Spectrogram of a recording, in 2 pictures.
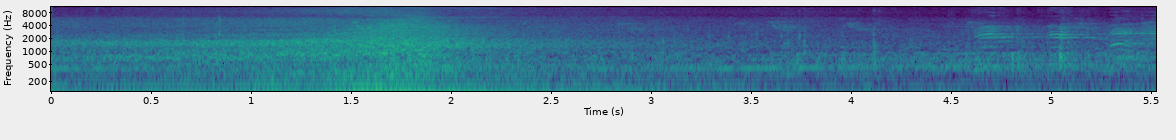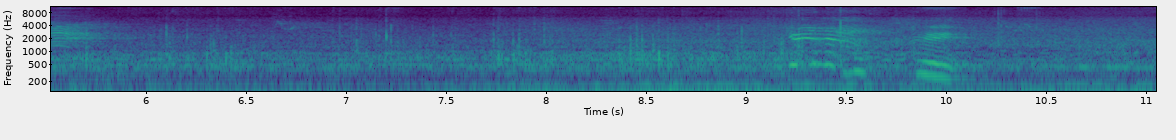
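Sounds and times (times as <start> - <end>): car passing close by: 0.0 - 4.5.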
